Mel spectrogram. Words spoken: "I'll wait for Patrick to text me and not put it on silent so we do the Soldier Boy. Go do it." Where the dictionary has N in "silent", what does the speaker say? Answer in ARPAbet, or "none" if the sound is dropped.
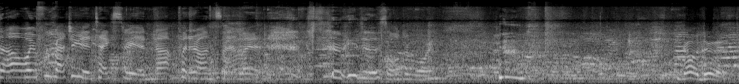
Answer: none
